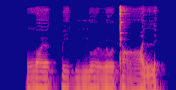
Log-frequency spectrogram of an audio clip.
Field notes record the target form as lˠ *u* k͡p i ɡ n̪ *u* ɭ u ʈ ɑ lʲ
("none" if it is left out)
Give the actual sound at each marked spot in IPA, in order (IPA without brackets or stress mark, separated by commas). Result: ø, u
